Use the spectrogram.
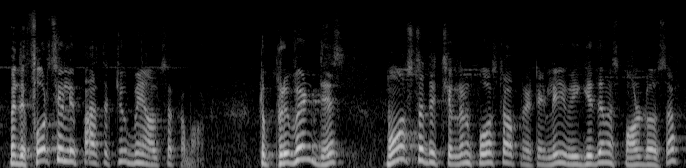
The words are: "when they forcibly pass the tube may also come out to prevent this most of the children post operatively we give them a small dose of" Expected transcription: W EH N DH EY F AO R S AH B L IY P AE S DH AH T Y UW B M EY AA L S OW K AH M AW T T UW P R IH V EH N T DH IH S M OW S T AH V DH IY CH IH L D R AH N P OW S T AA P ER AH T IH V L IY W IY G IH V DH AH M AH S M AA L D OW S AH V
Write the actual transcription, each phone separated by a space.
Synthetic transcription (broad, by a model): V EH N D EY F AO R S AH L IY P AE S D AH T Y UW B M EY AA L S OW K AH M AW T T UW P R IH V EH N T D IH S M OW S T AH V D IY CH IH L D R AH N P OW S T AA P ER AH T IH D L IY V IY G IH V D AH M AH S M AA L D OW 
